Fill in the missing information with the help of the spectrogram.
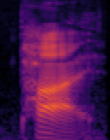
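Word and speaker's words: п: This one comes from arguably the most famous Greek letter of them all, pi. It's called P. It appears in every cerillic using language and it sounds like P.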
